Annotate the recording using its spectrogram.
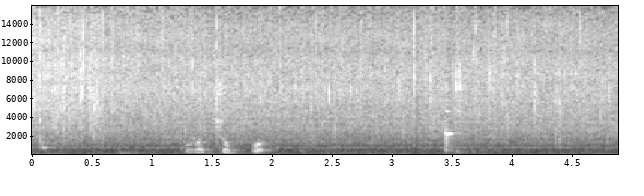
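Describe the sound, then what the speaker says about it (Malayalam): Onions sautéing in a pan with curry leaves and salt for a spinach and lentil curry, a low steady sizzle with a few stirring clatters near the middle, and a brief spoken word. "ഇനി സവോള നന്നായിട്ടൊന്ന് വഴറ്റിയെടുക്കുക."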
